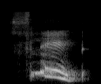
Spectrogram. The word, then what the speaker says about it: slate: आप लोगों को बताई कि जब कोई भी शब्द ई से समाप्त होता है तो उसके पहले आने वाले स्वर का हमें नाम लेना होता है। इसीलिए एस का उच्चारण स, एल का उच्चारण ल, ए का उच्चारण ए होगा कि उसका हम नाम लेंगे, टी का उच्चारण ट और ई को भूल जाएंगे। SLAT हो जाएगा स्लेट, स्लेट, स्लेट यानी श्यामपट, जहां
